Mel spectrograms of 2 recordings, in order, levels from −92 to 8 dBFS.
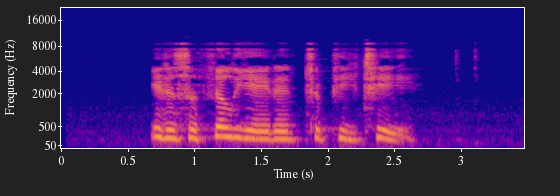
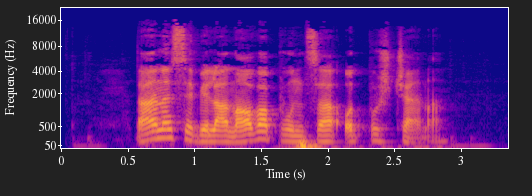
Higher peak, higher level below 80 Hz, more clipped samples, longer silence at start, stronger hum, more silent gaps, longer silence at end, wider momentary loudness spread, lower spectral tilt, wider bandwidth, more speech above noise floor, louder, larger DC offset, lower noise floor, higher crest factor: about the same, -4 dBFS vs -2 dBFS; second, -64 dBFS vs -34 dBFS; neither; first, 0.7 s vs 0.55 s; neither; neither; first, 0.85 s vs 0.5 s; second, 7 LU vs 12 LU; about the same, -4 dB/octave vs -3 dB/octave; second, 9.2 kHz vs 16 kHz; first, 49 dB vs 40 dB; second, -21 LUFS vs -18 LUFS; neither; first, -70 dBFS vs -57 dBFS; about the same, 20 dB vs 18 dB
